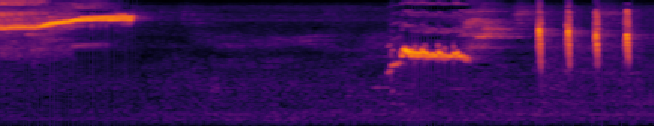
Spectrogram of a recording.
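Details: Orange-headed thrush: a long, high, rising whistle, a pause, a buzzy mid-pitched warble, then four crisp, evenly spaced clicking notes.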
